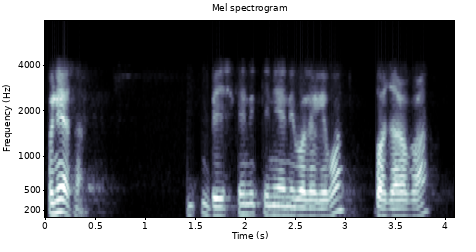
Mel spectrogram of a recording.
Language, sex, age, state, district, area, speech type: Assamese, male, 30-45, Assam, Biswanath, rural, conversation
